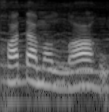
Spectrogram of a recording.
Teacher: خا کو موٹا پڑھنا ہے، لفظ اللہ کو بھی موٹا پڑھنا ہے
